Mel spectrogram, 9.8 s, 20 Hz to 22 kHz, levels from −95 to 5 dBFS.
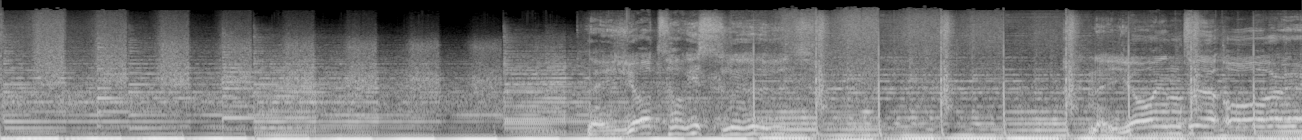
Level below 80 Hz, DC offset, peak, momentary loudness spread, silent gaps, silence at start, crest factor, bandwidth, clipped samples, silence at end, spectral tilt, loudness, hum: -12 dBFS; under 0.1%; -2 dBFS; 2 LU; none; 0 s; 8 dB; 16 kHz; under 0.1%; 0 s; -5 dB/octave; -12 LUFS; none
